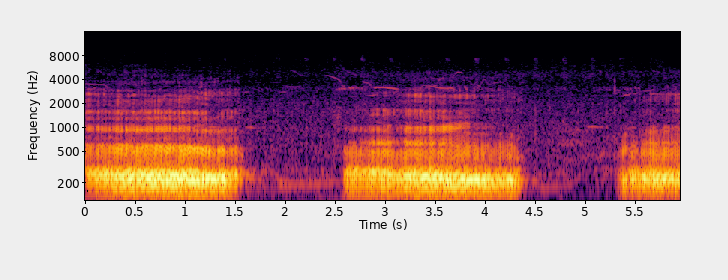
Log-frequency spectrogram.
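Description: Deep, drawn-out bellows from a buffalo come in three bouts, each steady and rich in harmonics for one to two seconds. Brief quieter gaps separate the calls, and no other sounds intrude.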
